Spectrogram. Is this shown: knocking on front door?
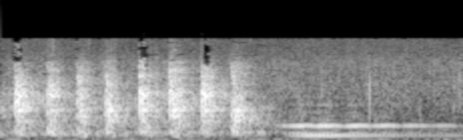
yes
